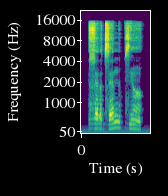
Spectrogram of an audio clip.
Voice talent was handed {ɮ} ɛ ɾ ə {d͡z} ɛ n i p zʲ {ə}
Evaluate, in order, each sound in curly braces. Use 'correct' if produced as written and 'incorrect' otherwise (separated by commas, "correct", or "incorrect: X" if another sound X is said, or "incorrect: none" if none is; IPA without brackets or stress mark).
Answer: correct, correct, incorrect: ə̃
